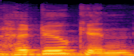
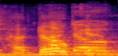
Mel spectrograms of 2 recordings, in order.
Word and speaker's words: Hadouken: told me it's like it's not hadouken it's hadoka it's like yeah okay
